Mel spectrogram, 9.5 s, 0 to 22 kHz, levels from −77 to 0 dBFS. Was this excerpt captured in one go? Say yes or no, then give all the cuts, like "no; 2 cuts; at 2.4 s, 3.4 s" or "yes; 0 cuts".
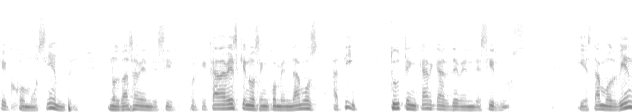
no; 3 cuts; at 2.7 s, 4.9 s, 5.7 s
